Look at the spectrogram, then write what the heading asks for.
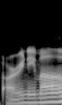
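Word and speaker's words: Ænima: and again this is it's a weird name to pronounce um there was like a radio interview with adam jones who tried said that it was pronounced onima or something so let's just go with that um 1996 it was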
